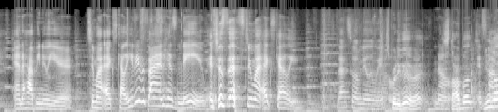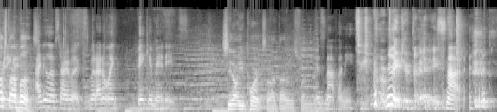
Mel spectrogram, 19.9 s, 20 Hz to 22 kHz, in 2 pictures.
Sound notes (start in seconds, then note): 19.2 laughing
